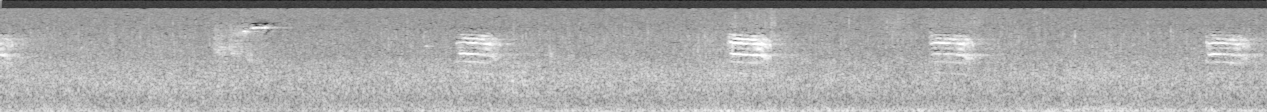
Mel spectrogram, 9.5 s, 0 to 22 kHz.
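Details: Bald eagle pair at nest N1 in Decorah on 18 April 2022, around 10:15 am, after adding fluff to the nest, filmed by a live nest camera. Short, high, stacked chirping calls repeat about every one and a half seconds over a heavy, steady low rumble.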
